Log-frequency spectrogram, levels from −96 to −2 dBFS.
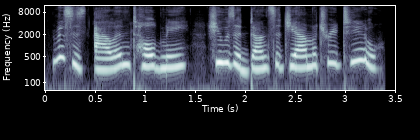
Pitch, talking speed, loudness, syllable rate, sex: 290 Hz, 190 wpm, -16 LUFS, 5.5 syllables/s, female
